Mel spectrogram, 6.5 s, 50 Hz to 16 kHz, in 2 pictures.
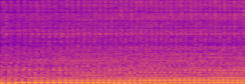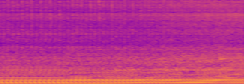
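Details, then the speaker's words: Craftsman LT1000 riding mower/tractor running after fitting a different-style fuel solenoid with a new crush washer on the carb; steady, even low single-cylinder thump with no misses or surging, sounding healthy. "All right, I put a new crush washer on this fuel solenoid and I put a fuel solenoid on. So, let's see how it runs."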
